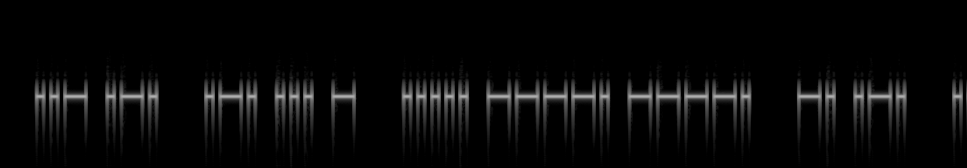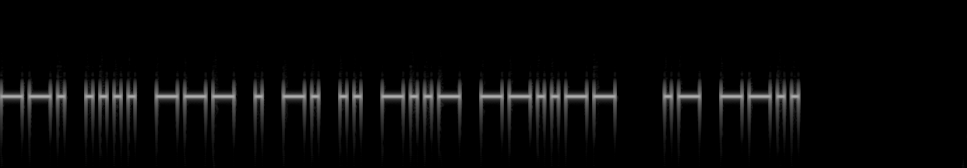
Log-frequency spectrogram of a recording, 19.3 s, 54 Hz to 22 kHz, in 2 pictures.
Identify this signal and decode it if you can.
Morse code, heard as a keyed tone, about 17 wpm, 700 Hz. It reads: UR RST 599 NR PHOENIX, AZ
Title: Practice QSO - Exchange 1 - Beginning - 17wpm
